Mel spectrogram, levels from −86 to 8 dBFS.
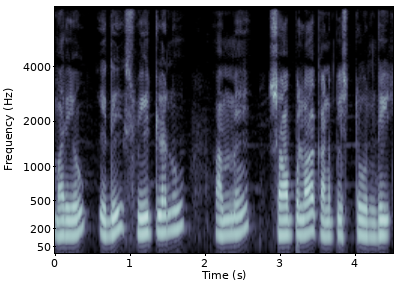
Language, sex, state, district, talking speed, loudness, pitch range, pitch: Telugu, male, Telangana, Adilabad, 105 wpm, -17 LUFS, 140-165 Hz, 150 Hz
